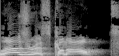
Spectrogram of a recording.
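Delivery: mock commanding, loud, high-pitched shouted call. Retelling Jesus calling Lazarus at the tomb, acting out a loud shout. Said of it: "with a loud voice, Jesus shouts".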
